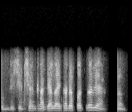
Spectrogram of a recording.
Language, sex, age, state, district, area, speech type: Marathi, male, 60+, Maharashtra, Kolhapur, urban, conversation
